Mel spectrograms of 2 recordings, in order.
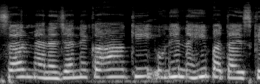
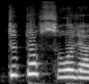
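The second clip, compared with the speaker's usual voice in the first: ordinary delivery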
